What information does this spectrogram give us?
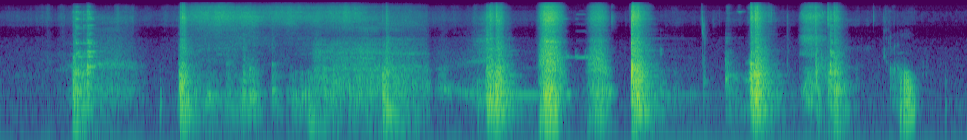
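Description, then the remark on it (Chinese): A little oil is poured into a hot pan while cooking, bringing a rough, hissing sizzle, followed by a string of sharp metallic clinks and clatters from the pan and utensils at an uneven pace. “好，现在是看到这个热锅，然后，OK，倒油。”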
